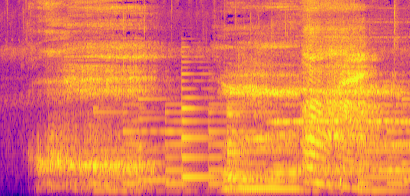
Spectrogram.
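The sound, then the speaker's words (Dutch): A dragon lying down snoring: a deep, growling rumble with raspy, tonal overtones that drones on without pause and swells louder about halfway through, with no talking. “De draak lag flink te snurken.”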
